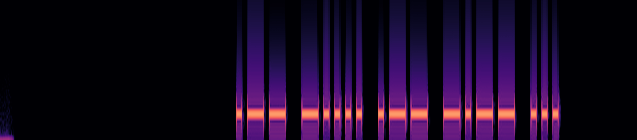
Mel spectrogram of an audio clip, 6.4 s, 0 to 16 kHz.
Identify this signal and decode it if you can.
Morse code, heard as a keyed tone, about 22 wpm, 700 Hz. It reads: W6WYS
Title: USA Call Signs - 5 Characters - 22wpm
